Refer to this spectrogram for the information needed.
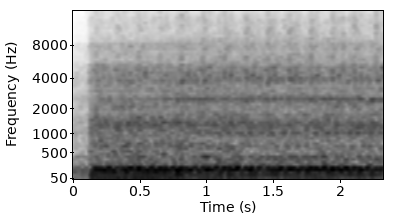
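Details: Audi RS3 DAZA engine at warm idle on first start, thermostat probably opening and coolant temperature stable at 90 degrees; steady, even deep pulse, no knocks, ticks or misses, normal healthy warm idle.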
